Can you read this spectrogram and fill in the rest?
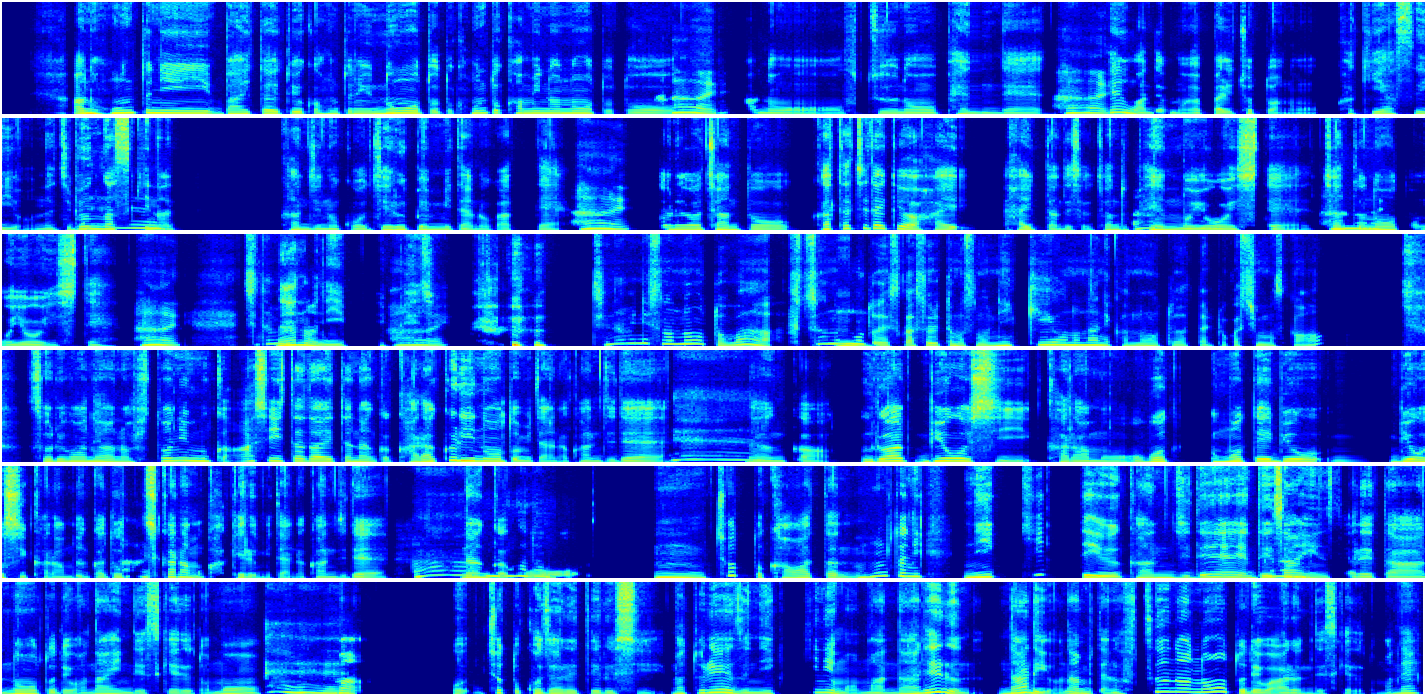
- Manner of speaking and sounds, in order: laugh; other background noise
- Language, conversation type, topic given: Japanese, advice, 簡単な行動を習慣として定着させるには、どこから始めればいいですか？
